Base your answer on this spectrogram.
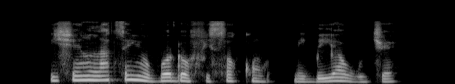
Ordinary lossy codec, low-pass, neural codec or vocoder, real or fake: none; none; codec, 16 kHz, 8 kbps, FunCodec, trained on LibriTTS, 25 frames a second; fake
